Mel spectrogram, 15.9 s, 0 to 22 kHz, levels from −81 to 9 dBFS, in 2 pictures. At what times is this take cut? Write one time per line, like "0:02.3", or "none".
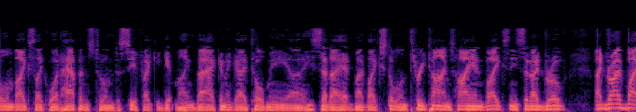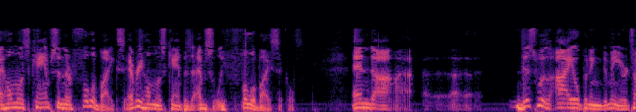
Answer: none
